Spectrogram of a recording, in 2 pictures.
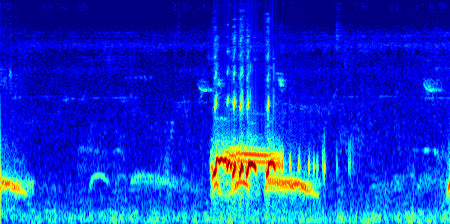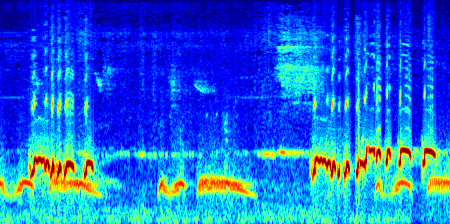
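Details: Zebra dove (perkutut) song beginning quietly with faint low coos. Strong phrases of quick rolling notes follow at about two seconds, five and a half seconds and near the end, each ending in soft descending coos.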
